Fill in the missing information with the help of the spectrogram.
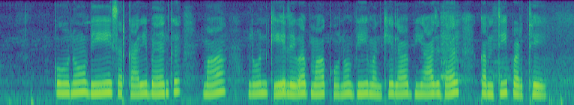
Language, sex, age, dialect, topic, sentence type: Chhattisgarhi, female, 18-24, Western/Budati/Khatahi, banking, statement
